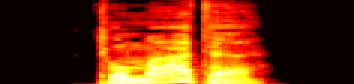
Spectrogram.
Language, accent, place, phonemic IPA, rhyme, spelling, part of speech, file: German, Germany, Berlin, /toˈmaːtə/, -aːtə, Tomate, noun, De-Tomate.ogg
- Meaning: tomato (plant, fruit of this plant)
